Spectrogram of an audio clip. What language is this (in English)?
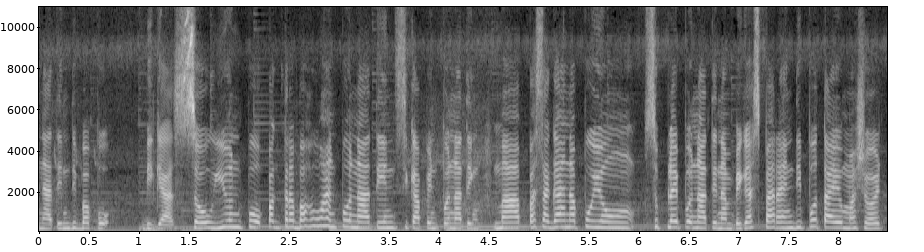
Filipino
